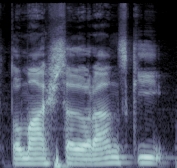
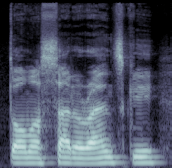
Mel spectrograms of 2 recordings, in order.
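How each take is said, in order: First: Tomáš said the Czech way, TOH-mahsh; Tomáš Sadoransky said natively in Czech; Czech pronunciation. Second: Tomas Sadoransky said the English way, TOM-us; English name reading. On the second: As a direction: Tomas Sadoransky read plainly with English vowels. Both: Shown as a demonstration. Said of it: "hear it with my Czech accent".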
